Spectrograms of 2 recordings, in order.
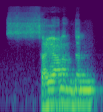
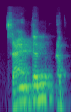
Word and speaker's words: Sayantan: I think if I can pronounce the name correctly, Sayanandan. Am I right, sir? Yes, sir. Is it the correct way I put it? You are from... no, it is Sayantan, sir. Sayantan, Sayantan, you are from which part?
